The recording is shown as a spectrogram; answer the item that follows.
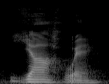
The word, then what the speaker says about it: Yahweh: consonants why whw but what we now can pronounce as Yahweh okay that's Hebrew okay very very sacred and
